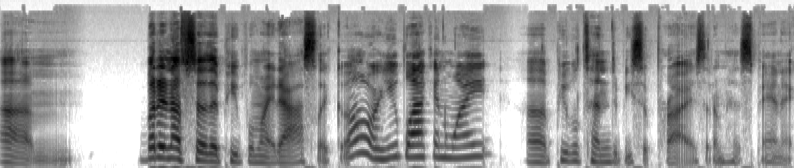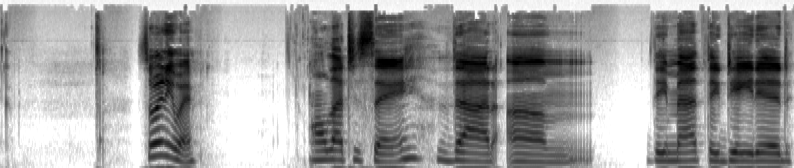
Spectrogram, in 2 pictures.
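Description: A woman at medium pitch and moderate pace, with long, frequent pauses, big swings in loudness and lively intonation, in a very clean recording with a silent background and a dry, close sound with no echo. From Puerto Rico, raised in Texas and Panama. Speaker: Air Force veteran. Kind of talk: casual interview. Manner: animated.

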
